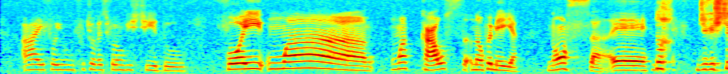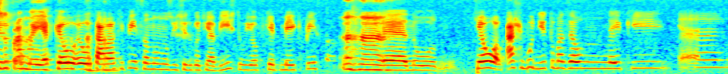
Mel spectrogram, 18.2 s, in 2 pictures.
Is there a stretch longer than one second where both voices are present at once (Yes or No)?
No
